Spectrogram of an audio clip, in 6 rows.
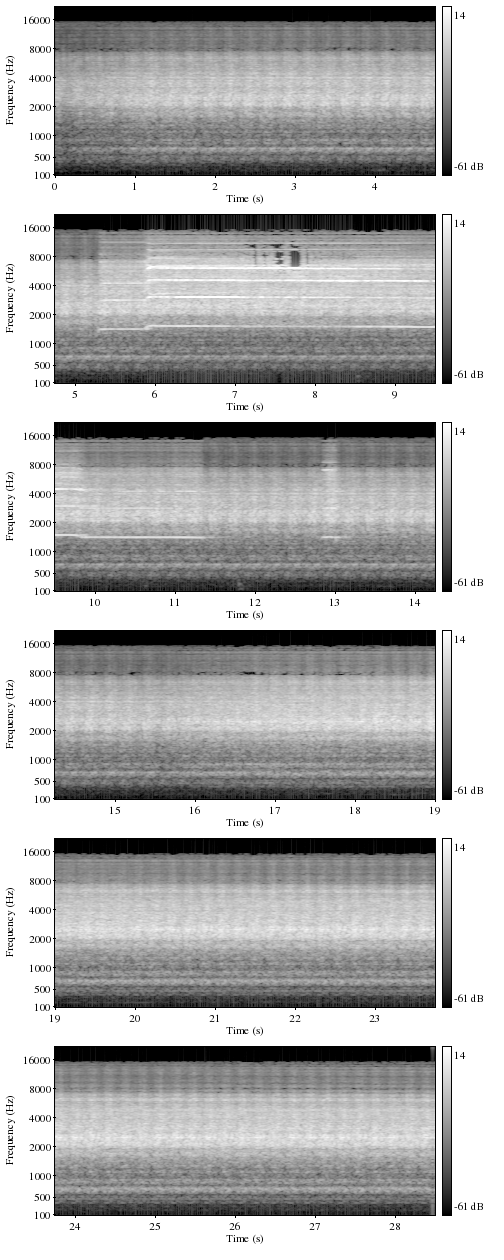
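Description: ESU LokSound V4.0 sound decoder in a model SBB Bm 6/6 diesel locomotive, playing its diesel engine running sound through the model's small speaker. A long horn tone sounds for about four seconds early on. From about halfway through, the engine sound grows louder as the locomotive powers up.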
